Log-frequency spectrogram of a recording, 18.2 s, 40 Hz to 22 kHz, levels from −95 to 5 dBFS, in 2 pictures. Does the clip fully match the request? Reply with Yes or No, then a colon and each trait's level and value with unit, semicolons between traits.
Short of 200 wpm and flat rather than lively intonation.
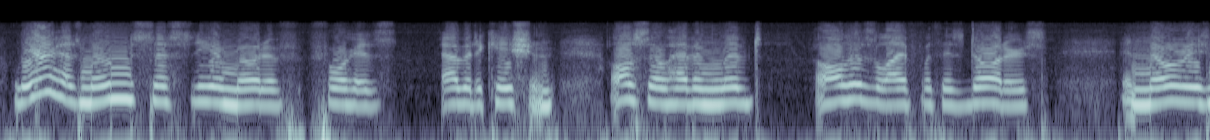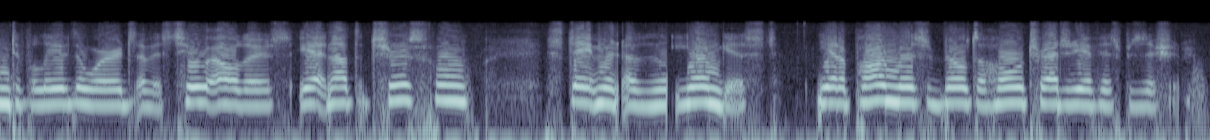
Yes: average, 160 wpm; narrow, 1.8 semitones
